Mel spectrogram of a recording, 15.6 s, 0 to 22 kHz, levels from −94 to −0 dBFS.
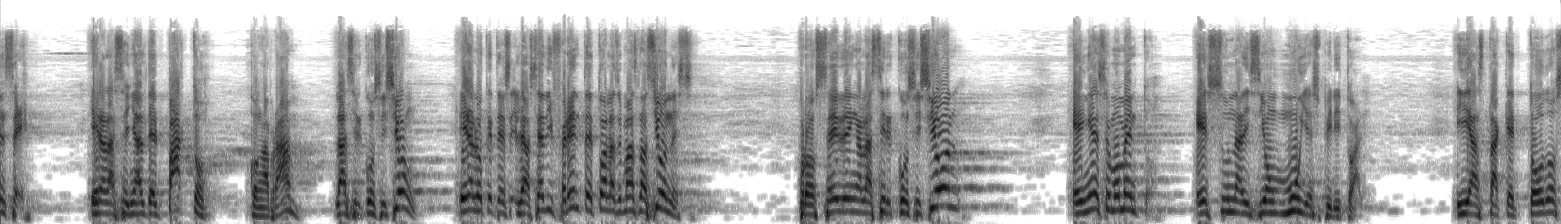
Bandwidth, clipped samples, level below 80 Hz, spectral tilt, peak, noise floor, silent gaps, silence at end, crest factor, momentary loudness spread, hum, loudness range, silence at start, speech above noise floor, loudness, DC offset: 15.5 kHz; under 0.1%; -52 dBFS; -3.5 dB/octave; 0 dBFS; -52 dBFS; none; 0 s; 14 dB; 10 LU; none; 2 LU; 0 s; 38 dB; -13 LUFS; under 0.1%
